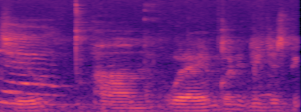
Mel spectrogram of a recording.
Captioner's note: baby gurgling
